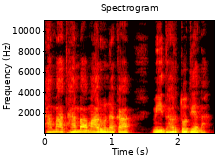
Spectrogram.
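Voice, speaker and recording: A man's voice: mid-range voice, measured pace, a little mellow, faint music behind, lightly acted. A man playing a shrewd village man who bargains with and orders around a ghost. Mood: commanding. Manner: coaxing, then commanding and wry.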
